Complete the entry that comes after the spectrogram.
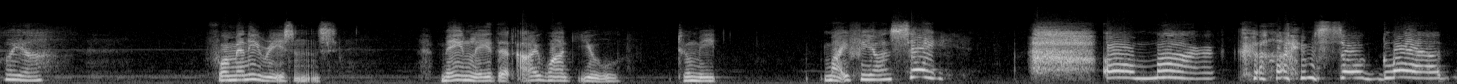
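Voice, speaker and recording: An actress playing an excitable, weary stage singer in an emotional, theatrical radio drama. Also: female voice, fairly high pitch, very slow, long pauses, exaggerated voice. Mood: moved. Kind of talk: 1970s radio drama acting. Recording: dull old radio broadcast recording.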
